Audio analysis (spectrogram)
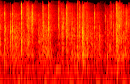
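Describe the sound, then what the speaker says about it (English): A crinkly chip bag is being folded shut up close, giving a steady two-second stream of dense, bright rustling and crackling with no voices. "I know I have to close the bag, and unfortunately chip bags are made to be loud."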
